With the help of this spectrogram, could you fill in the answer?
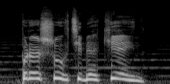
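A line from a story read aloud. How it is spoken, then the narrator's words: Sobbing. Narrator (Russian): всхлипывала она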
